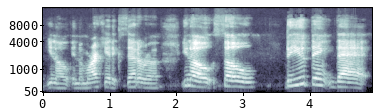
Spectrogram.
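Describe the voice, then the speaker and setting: A woman's voice: lowish voice, unhurried, fairly bright tone. A woman hosting a casual chat, asking long rambling questions full of fillers. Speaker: host.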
